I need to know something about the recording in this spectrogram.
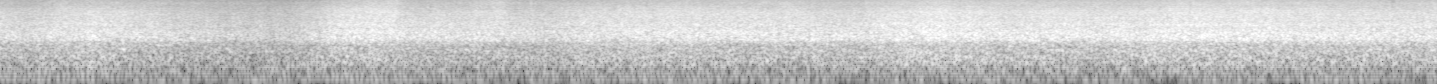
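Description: Water washes along a moving ship's hull.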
